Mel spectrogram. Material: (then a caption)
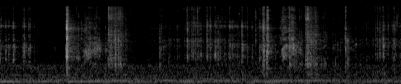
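Soap. A metal knife blade scrapes and shaves the surface of a palm-sized, old, dry pink bar of soap held in one hand, breaking off crumbly flakes and powder. The sound is a series of dry, bright, gritty scratches with soft crinkling between them and a sharp crack near the start. Each stroke fades almost immediately.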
